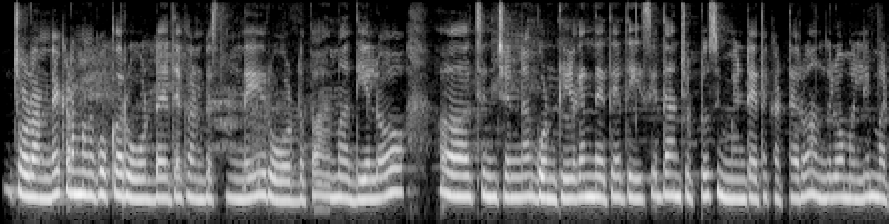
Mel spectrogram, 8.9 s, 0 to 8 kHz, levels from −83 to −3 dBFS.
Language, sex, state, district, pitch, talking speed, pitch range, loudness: Telugu, female, Andhra Pradesh, Chittoor, 250 Hz, 140 wpm, 240-265 Hz, -17 LUFS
